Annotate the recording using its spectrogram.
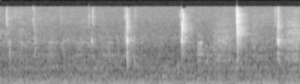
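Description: Short, wet mouth clicks and lip smacks, about five of them spread unevenly, from someone tasting a sip of tequila.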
